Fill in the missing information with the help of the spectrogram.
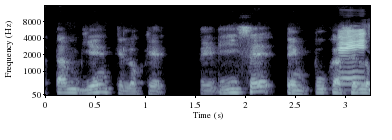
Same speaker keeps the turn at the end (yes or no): no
